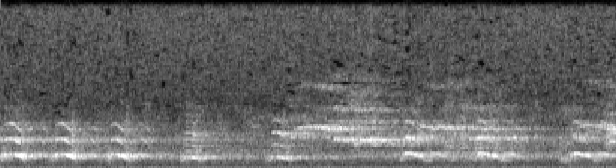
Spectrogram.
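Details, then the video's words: Gulls crying in a chorus of bent, wailing harmonic notes, rising and falling, repeated several times, with steady low rumble beneath. "Le cri de la mouette et description 🦤 Bruit des mouettes, son d'une mouette🦤"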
